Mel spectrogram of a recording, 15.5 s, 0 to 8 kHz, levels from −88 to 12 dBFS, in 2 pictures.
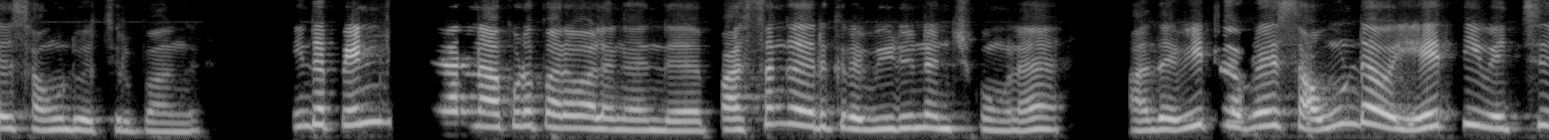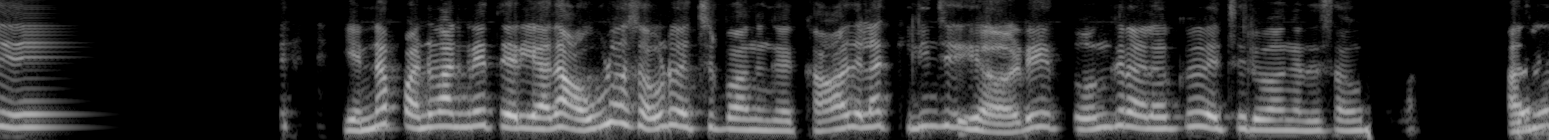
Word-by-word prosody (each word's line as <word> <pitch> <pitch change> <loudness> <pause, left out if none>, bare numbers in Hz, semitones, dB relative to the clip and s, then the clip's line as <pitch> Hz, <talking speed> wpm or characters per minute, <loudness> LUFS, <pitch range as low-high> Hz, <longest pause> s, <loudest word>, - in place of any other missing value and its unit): Sound 230 0 0
வச்சிருப்பாங்க. 200 -3 -7 0.6
இந்த 340 +2 +3
பெண் 355 +4 +6
வீட்டார்ன்னா 310 -5 0
கூடப் 310 0 -1
பரவால்லங்க. 250 -4 +2
அந்தப் 205 -1 -1
பசங்க 345 +11 0
இருக்குற 275 -3 0
வீடுன்னு 255 +3 +1
நெனச்சுக்கோங்களேன்! 240 -2 -2 0.4
அந்த 220 +2 +1
வீட்டுல 320 0 +1
அப்டியே 295 +4 +3
சவுண்ட 330 +12 +2 0.3
ஏத்தி 325 +4 +3
வச்சு 255 +6 -3 1.8
என்னா 245 +10 +2
பண்ணுவானுங்கன்னே 295 +3 +1
தெரியாது. 260 0 +3
அவ்வளோ 330 +12 +1
சவுண்டு 285 +5 +1
வச்சிருப்பானுங்க. 235 -6 -4
காது 245 +7 -1
எல்லாம் 300 +1 -3
கிழிஞ்சு 305 +4 -6 0.2
அப்படியே 250 +12 -2 0.2
தொங்குற 280 +7 -3
அளவுக்கு 255 +3 -3
வெச்சிடுவாங்க. 225 -4 -3
அந்த 205 - -7
சவுண்டு. 215 0 -6 0.7
அதுல 295 +2 -1
255 Hz, 130 wpm, -20 LUFS, 230-300 Hz, 1.8 s, பெண்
